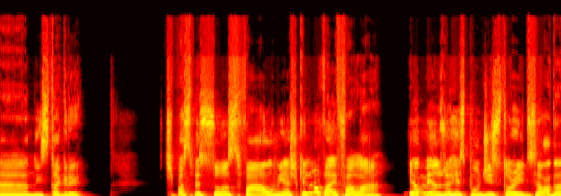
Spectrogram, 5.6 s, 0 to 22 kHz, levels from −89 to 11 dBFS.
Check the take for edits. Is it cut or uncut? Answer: uncut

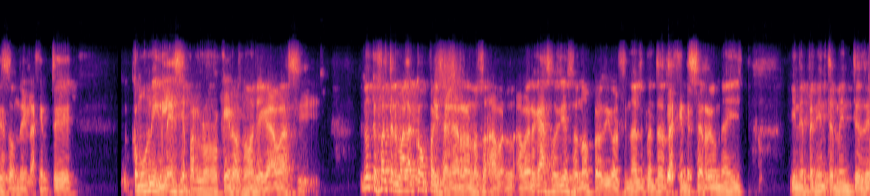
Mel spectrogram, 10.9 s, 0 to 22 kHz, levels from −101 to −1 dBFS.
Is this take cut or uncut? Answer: uncut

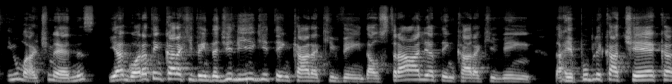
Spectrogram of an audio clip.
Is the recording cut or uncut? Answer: cut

